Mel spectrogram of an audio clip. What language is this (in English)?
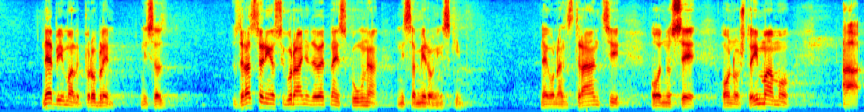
Croatian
